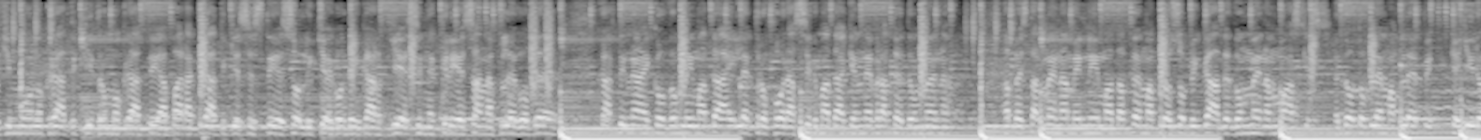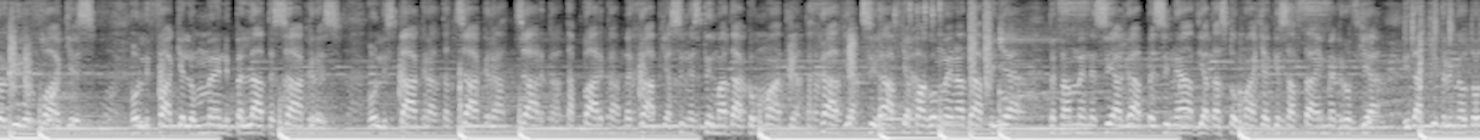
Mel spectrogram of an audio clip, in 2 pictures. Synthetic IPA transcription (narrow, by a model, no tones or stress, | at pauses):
o̞çimo̞no̞kɾɐt̪icit̪ɾo̞mo̞kɾɐt̪iɐpɐɾɐkɾɐt̪ice̞se̞st̪ie̞so̞lice̞ɣo̞nd̪e̞iɣɐɾθçe̞sine̞kɾie̞sɐnɐfle̞ɣo̞nd̪e̞xɐɾt̪inɐiko̞ðo̞mimɐt̪ɐile̞k̚t̪ɾo̞fo̞ɾɐsiɣmɐt̪ɐce̞ne̞vɾɐθe̞t̪ome̞nɐ | ɐbe̞st̪ɐɣme̞nɐminimɐt̪ɐθe̞mɐpɾo̞so̞pikɐðe̞ðo̞me̞nɐmɐscesend̪ot̪o̞vle̞mɐvle̞pice̞ʝiɾo̞ʝiɾo̞fɐce̞so̞lifɐce̞lo̞me̞nipe̞lɐt̪e̞sɐkɾe̞so̞list̪ɐkɾɐt̪ɐt͡sɐkɾɐt͡sɐɾkɐt̪ɐpɐɾkɐme̞xɐpçɐsine̞st̪imɐt̪ɐko̞mɐt̪çɐt̪ɐxɐðçɐksiɾɐfçɐpɐɣo̞me̞nɐt̪ɐfiʎɐpe̞θɐme̞ne̞siɐɣɐpesine̞ɐðçɐt̪ɐst̪o̞mɐçɐce̞sɐft̪ɐine̞ɣɾo̞θçɐ | it̪ɐcit̪ɾinot̪o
